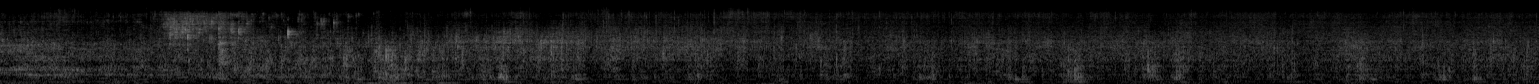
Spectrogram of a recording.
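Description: Puri dough frying in hot ghee gives a steady, dense sizzle and crackle that runs unbroken throughout, close by, with brief louder bursts near the start as it goes into the fat.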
